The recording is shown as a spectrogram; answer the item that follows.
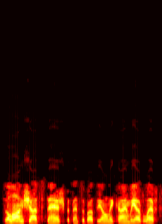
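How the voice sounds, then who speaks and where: A man playing a convict's cool, calculating brother, measured and guarded, in 1940s radio crime style. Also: medium pitch, steady tone, close to an everyday voice. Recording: tinny, narrow-band 1940s radio recording.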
